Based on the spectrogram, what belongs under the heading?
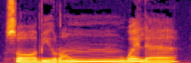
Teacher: ادغام غنہ کے ساتھ، دو سیکنڈس کا ٹائم دیں اور نیزل آواز ہوگی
